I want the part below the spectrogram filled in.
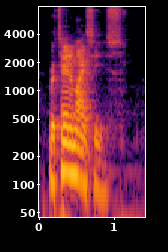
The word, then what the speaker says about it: Brettanomyces: How do you say that word? – Britannomyces. – Britannomyces. – Yeah.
